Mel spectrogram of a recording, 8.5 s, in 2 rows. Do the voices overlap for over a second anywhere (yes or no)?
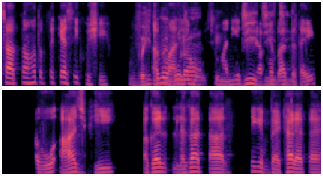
yes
